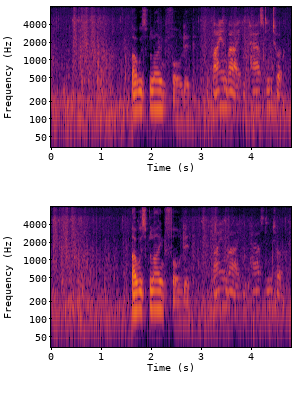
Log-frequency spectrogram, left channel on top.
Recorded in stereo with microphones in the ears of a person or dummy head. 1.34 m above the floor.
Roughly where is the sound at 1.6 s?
Right.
